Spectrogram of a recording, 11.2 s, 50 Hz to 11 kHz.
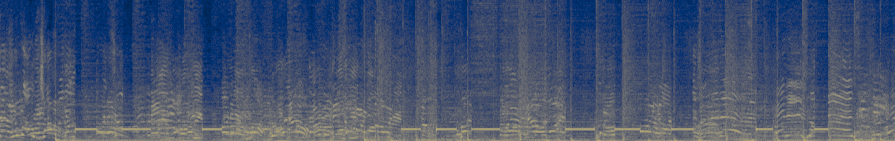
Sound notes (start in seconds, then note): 1.9 beeping; 2.4 beeping, shouting; 7.7 beeping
